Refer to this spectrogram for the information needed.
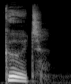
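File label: "good", British English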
